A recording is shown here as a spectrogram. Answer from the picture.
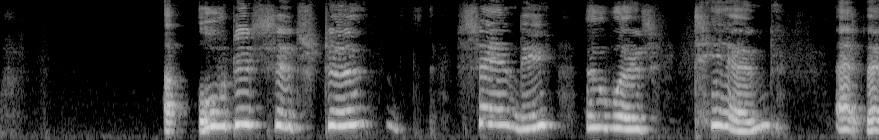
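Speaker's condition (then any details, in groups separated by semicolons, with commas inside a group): Cerebral palsy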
